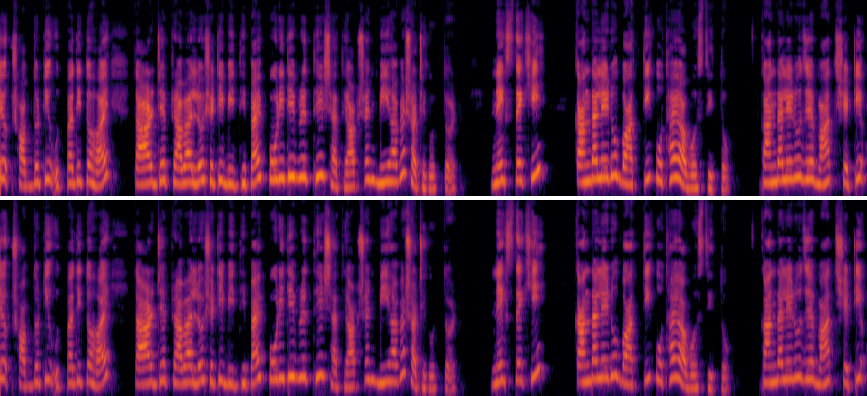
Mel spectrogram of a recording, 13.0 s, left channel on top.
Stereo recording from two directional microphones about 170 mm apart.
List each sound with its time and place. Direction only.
0.0 s speech: 15° left (ahead or behind)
